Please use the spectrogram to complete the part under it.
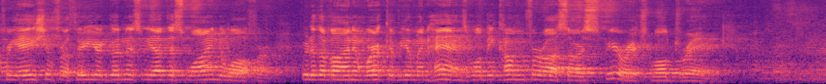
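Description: An elderly man chants steadily through a microphone, in a room with some echo.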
